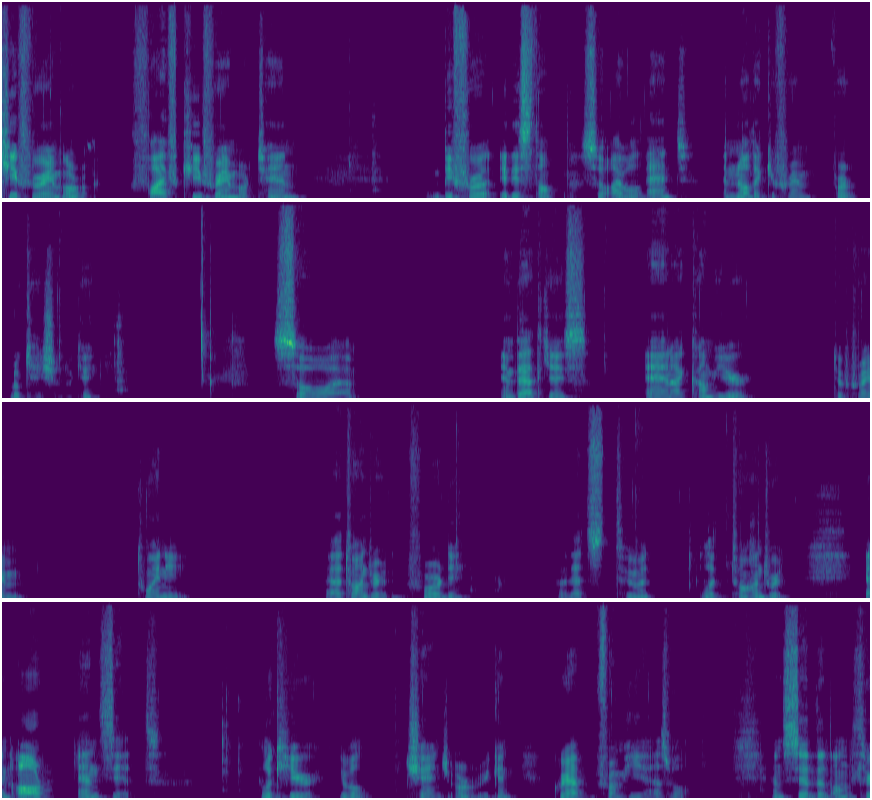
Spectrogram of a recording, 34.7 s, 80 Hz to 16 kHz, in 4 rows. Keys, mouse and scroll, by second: 12.9-16.0 drag, 20.4-21.9 scroll down 7, 21.9-24.3 drag, 24.3 r, 28.1-31.2 drag, 31.5-34.7 drag.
